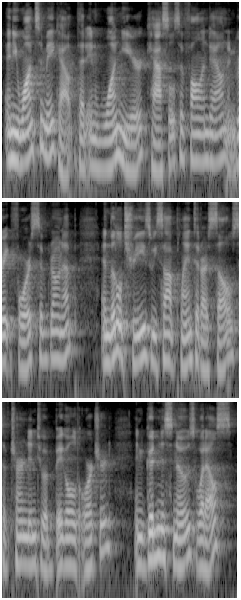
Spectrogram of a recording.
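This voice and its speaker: A man's voice: medium pitch, moderate pace, lightly acted. A man voicing an argumentative, skeptical schoolboy in a storybook. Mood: incredulous.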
